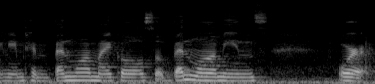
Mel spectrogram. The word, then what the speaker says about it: Benoit: So Benoit means, or I guess to say it correctly in French, is Benoit.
